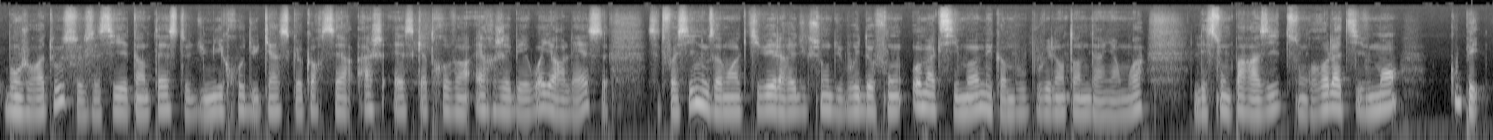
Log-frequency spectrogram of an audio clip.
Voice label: test micro casque corsair hs80 rgb wireless avec reduction de bruit

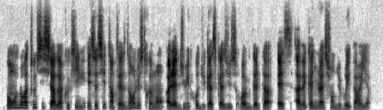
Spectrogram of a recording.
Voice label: test casque asus rog delta s enregistrement avec ia

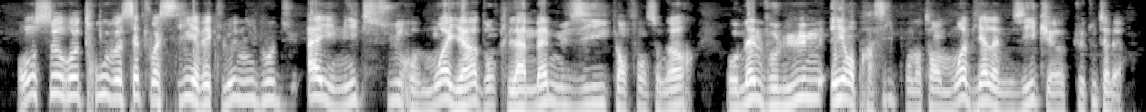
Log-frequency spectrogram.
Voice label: test asus ai mic moyen

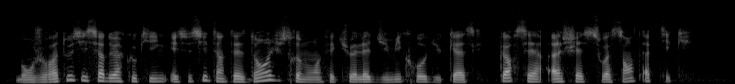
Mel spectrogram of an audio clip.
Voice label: test micro casque corsair hs60 haptic

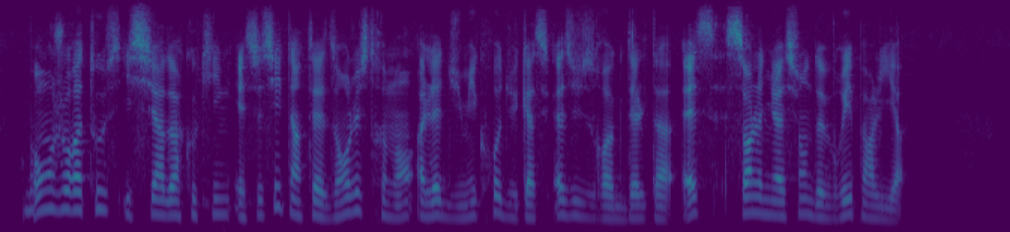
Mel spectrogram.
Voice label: test casque asus rog delta s enregistrement sans ia

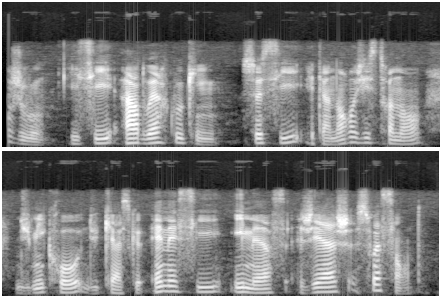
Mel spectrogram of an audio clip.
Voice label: test casque msi immerse gh60 enregistrement casque

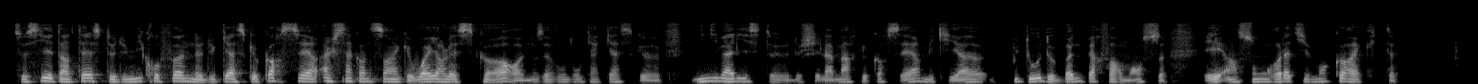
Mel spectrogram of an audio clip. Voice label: test micro casque corsair hs55 wirelless core

